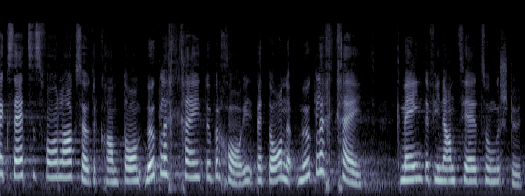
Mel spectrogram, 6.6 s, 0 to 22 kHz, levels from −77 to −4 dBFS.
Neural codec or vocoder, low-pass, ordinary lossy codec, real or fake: none; 14.4 kHz; none; real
